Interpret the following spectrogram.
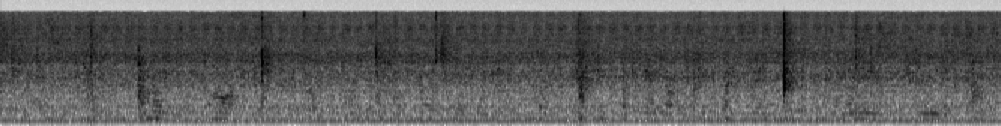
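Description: Steady low hum of a plate-cleaning machine running, its one-horsepower motor turning a rotating brush, with a few light clicks and taps as an aluminium lithographic plate is set onto the machine's metal skis.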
